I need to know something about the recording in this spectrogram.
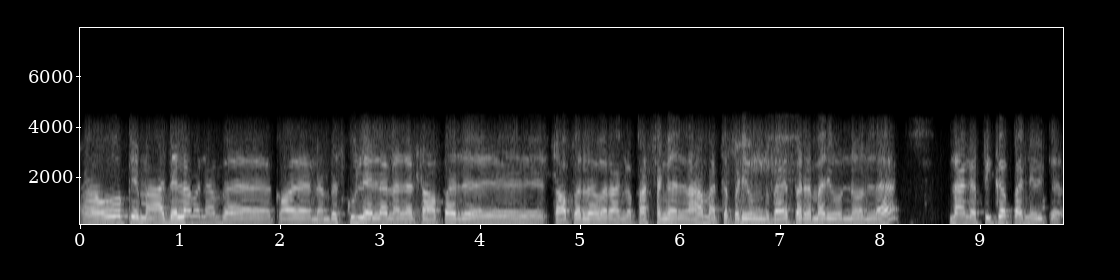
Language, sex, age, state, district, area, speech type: Tamil, male, 30-45, Tamil Nadu, Krishnagiri, rural, conversation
